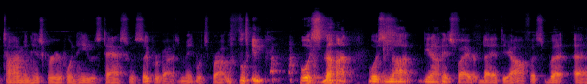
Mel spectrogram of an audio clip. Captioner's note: laughter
